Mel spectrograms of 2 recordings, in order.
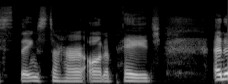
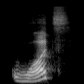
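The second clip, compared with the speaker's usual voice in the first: sputtering. A narrator's reading. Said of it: "Mira sputters".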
